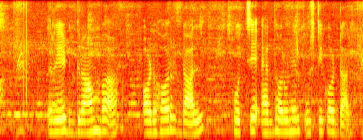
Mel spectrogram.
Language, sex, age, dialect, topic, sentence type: Bengali, female, 25-30, Standard Colloquial, agriculture, statement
